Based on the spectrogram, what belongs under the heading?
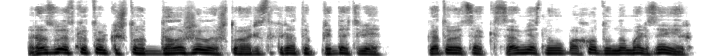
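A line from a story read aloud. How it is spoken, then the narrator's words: Rapid patter. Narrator (Russian): протараторил капитан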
